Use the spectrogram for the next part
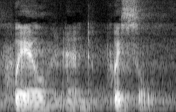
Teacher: there is retention of the labiovelar fricative in WH words, so words like whale and whistle would be pronounced as whale and whistle.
